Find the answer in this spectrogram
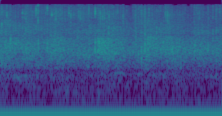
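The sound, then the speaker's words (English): Applause from a church audience makes a continuous crackling patter of many hands, steady and fairly strong throughout with no pauses. “You can applaud that,”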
